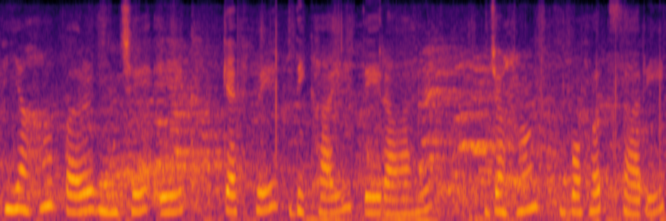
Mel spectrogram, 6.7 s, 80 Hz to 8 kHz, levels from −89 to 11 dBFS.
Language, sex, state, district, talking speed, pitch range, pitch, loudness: Hindi, female, Himachal Pradesh, Shimla, 110 wpm, 215-250 Hz, 230 Hz, -16 LUFS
